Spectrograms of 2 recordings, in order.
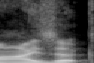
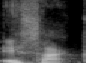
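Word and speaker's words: Isak: about your boy issac i was calling him isaac somebody told me it's issac so i'm gonna try and get the pronunciation right as i said before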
